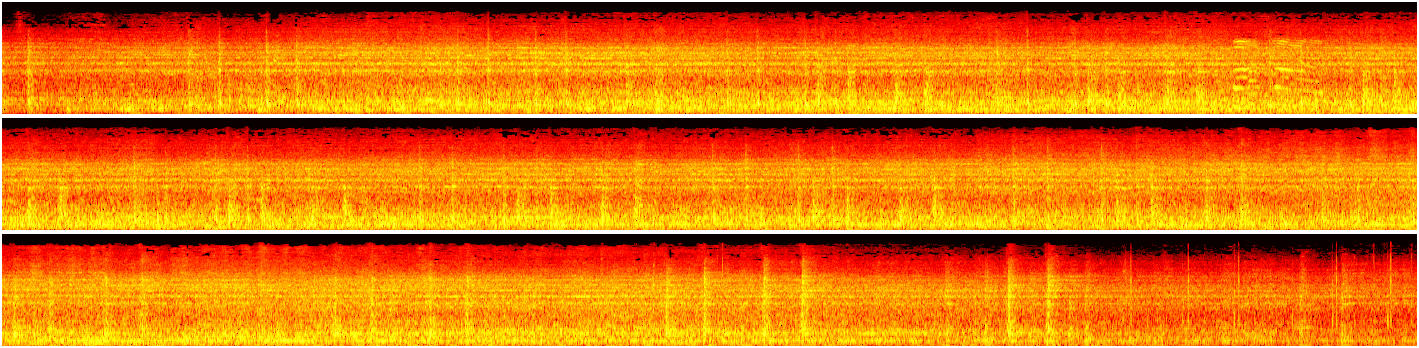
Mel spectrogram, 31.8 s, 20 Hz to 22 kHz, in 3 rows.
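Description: Class 390 Pendolino electric train passing at speed close by: a loud, steady rush of wheels on rail, with steady high tones over it, easing slightly near the end.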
